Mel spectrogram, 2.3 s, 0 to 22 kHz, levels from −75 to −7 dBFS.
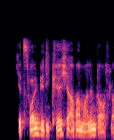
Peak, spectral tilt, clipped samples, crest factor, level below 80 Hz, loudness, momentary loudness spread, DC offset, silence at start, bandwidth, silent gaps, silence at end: -2 dBFS; -5 dB/octave; under 0.1%; 14 dB; -52 dBFS; -17 LUFS; 7 LU; under 0.1%; 0.35 s; 8.2 kHz; none; 0 s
